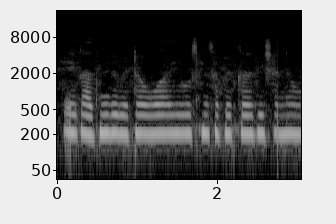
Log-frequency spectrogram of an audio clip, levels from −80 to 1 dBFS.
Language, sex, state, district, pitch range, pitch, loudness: Hindi, female, Rajasthan, Churu, 205-210 Hz, 205 Hz, -34 LUFS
